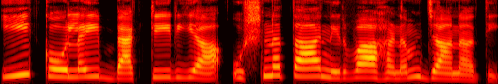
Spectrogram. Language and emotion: Sanskrit, neutral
